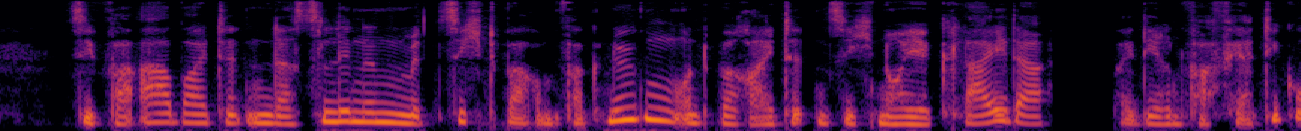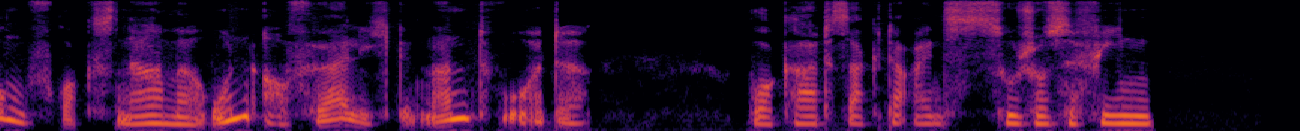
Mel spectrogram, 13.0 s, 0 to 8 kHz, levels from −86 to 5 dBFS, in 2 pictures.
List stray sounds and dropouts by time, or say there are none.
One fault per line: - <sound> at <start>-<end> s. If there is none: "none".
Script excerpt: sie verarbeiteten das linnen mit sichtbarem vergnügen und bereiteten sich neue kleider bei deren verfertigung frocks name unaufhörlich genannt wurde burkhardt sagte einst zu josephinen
none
